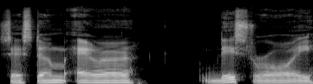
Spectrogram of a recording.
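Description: In a put-on, robotic character voice, a man speaks at a very deep, low pitch with monotone, flat intonation. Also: very clean recording, silent background. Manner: flat, menacing.

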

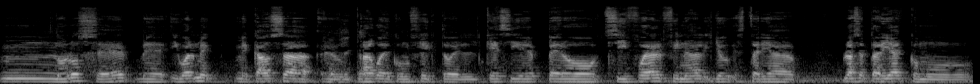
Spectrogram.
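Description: The speech comes at a very slow pace with monotone, flat intonation, and noticeable background noise runs underneath. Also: man, medium pitch for a man. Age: 20s. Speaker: journalist. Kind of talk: casual chat.

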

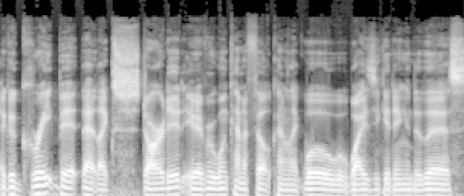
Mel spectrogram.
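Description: A man with a very deep, low pitch talks at a very fast pace with fairly even intonation. The recording is very clean, and the background is silent. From Mexican-American background. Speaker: stand-up comedian. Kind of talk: casual chat. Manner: reserved, subtle.

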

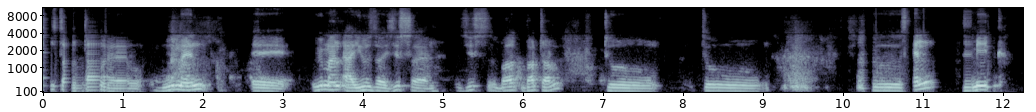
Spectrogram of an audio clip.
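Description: At a very slow pace, a man speaks at medium pitch with ordinary pitch variation and long, frequent pauses. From Burkina Faso. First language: French or a local language of Burkina Faso. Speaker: filmmaker and music producer. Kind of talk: video call interview. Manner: halting, with many repetitions.

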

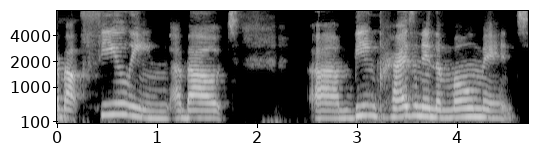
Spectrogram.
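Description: A woman with an American accent speaks at a moderate pace in an unremarkable speaking voice, her fairly high pitch moving with ordinary variation over a quiet background. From US, New Mexico. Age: 20s. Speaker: filmmaker and activist. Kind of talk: casual interview.

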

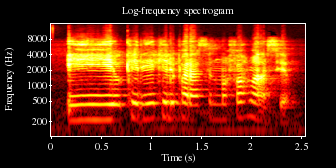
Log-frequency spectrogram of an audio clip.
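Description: Noticeable background noise sits behind a woman with a fairly high pitch. Her intonation is monotone and flat, her pace moderate. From Brazil, Manaus. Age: 20s. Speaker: podcast guest sharing mental health experience. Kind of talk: personal testimony.

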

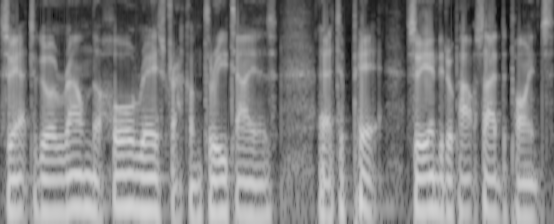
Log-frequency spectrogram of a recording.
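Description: A man's very deep, low voice with a Yorkshire accent, fairly quick, monotone and flat in intonation, with very even loudness. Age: 20s. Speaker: radio co-host. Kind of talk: casual chat. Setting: studio.

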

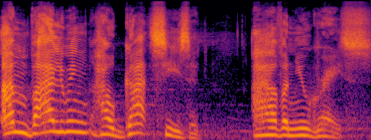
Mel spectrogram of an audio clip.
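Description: Lively intonation marks this man's fairly slow delivery. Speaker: preacher. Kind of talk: sermon. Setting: church. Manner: animated; passionate, exhorting.

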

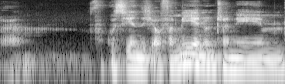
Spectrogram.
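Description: A man's fairly low voice with audible room echo. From Schleswig-Holstein, northern Germany. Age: 30s. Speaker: investment banker. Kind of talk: interview. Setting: video call.

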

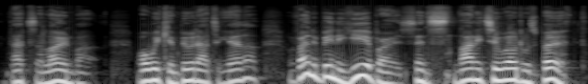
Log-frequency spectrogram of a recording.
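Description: With an Australian accent, this voice has a dark, mellow tone, ordinary pitch variation and a fairly quick pace. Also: man, fairly high pitch for a man. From Western Sydney, Australia. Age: 20s. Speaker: rapper. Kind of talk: casual chat.

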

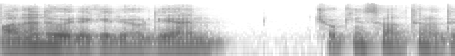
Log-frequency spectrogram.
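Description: Speaking very slowly, a man keeps a medium pitch and a monotone, flat intonation. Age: 70s. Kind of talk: sermon.

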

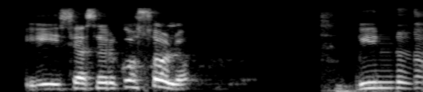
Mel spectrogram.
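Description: Ordinary pitch variation marks a man's speech. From Argentina, Campana (Buenos Aires province). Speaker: professional footballer. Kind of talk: interview. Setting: phone or video call. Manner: halting, repeats words.

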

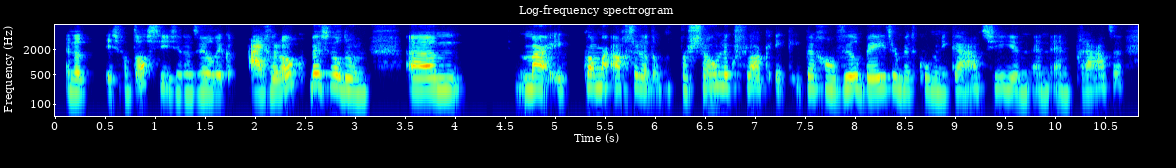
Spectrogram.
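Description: A somewhat breathy woman's voice, fairly high in pitch, with ordinary pitch variation, big swings in loudness, a moderate pace and dry, close sound with no echo. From Netherlands, Bollenstreek (South Holland). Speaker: recruiter. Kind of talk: interview.

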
